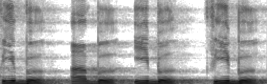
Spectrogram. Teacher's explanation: Wala tahinu, nu dhamma diikuti waw sukun 2 harokat, mad tabi'i. Tahinu fib masuk pada huruf ba sukun kita pantulkan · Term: qalqalah sugro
